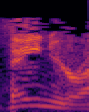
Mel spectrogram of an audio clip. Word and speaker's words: Boehner: I can't figure out how the spelling out of this, how somebody gets Boehner out of this, but the guy's last name is spelled B-O-E-H-N-E-R. So it sure didn't look like Boehner to me,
